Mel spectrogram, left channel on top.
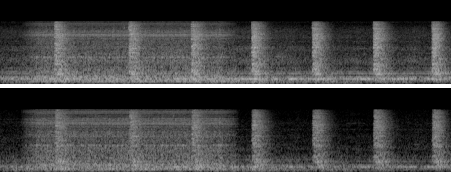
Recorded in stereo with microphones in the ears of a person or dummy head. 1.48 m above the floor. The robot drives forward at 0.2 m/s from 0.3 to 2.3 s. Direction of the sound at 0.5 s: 80° left.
